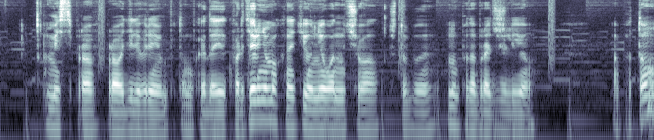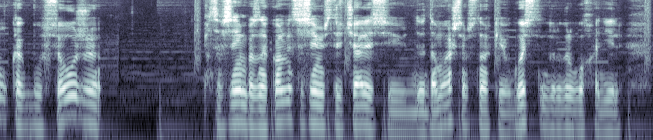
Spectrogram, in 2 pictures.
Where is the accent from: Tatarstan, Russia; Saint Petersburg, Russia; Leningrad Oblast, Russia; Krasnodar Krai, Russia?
Tatarstan, Russia; Kazan; now in Kemerovo, Russia; Да, все здесь, в Казани. Нет, хочу сюда, конечно, вернуться. В Казани хочется играть. Все на родной город, всегда скучаю.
